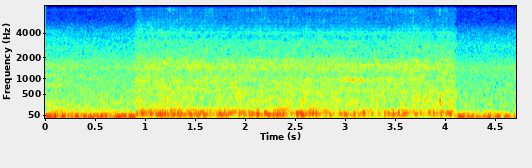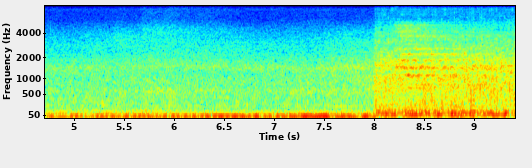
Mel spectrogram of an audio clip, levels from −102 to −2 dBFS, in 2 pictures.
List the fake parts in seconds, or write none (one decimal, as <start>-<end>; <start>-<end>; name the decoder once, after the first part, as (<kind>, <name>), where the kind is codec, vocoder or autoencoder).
0.9-4.1 (vocoder, HiFi-GAN); 8.0-9.4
